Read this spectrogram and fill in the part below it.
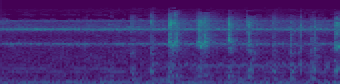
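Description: A baby monkey squeals in short, shrill cries.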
